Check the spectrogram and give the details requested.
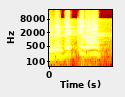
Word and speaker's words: navicular: wrong if I don't look at it the navicular which is right in front of the talus on the foot so these are the toes we have the navicular right here and if you want to see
